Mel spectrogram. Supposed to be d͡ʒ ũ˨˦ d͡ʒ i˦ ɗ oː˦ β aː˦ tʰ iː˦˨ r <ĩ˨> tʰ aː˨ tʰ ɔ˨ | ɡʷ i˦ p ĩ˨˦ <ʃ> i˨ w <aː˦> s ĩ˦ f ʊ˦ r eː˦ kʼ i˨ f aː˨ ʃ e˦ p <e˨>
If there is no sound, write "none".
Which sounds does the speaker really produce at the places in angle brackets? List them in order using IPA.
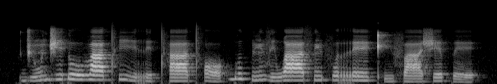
i˨, z, aː˦, e˨

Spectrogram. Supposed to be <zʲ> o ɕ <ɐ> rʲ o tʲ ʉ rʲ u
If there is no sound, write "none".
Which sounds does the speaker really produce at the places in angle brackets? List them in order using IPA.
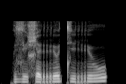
zʲ, ɐ

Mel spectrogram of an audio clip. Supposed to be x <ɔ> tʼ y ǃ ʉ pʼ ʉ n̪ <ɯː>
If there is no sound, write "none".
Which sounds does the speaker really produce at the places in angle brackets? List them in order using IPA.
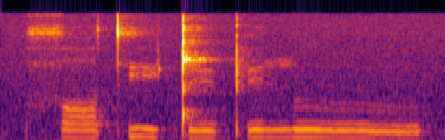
ɔ, uː

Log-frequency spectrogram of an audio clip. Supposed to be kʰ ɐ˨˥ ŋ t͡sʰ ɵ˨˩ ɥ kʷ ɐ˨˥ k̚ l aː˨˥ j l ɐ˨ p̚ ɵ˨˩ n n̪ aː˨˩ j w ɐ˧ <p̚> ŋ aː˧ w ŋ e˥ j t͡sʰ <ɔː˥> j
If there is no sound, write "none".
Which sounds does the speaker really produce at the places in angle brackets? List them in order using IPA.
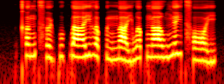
p̚, ɔː˨˩

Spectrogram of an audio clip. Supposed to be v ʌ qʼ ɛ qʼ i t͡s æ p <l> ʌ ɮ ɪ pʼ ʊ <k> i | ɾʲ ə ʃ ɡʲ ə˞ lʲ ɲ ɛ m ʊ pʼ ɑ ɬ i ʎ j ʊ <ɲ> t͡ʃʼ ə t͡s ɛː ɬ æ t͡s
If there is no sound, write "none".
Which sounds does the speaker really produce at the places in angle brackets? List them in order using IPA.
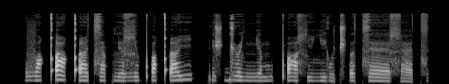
lʲ, qʼ, none

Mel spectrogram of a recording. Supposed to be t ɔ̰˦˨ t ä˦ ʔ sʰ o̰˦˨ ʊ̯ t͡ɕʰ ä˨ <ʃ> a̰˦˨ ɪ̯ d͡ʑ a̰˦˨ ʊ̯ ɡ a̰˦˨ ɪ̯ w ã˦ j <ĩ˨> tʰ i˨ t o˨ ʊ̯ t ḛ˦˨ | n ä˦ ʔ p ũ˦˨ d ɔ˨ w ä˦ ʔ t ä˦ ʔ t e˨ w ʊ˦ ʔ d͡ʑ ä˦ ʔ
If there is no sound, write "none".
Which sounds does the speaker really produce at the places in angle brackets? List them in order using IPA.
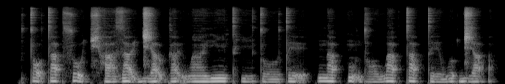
z, ĩ˦

